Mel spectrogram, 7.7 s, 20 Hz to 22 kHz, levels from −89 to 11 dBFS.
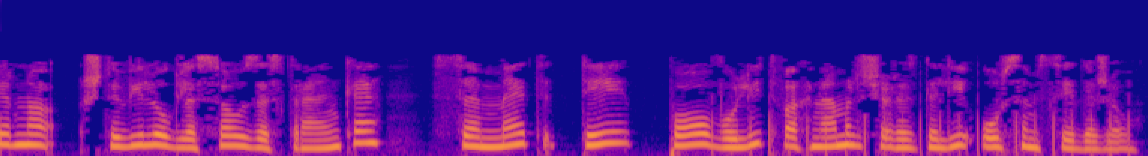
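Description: MP3 compression runs throughout: nothing sounds above 5.9 kHz and the speech turns watery and swirly, which fits a heavily starved encoder at likely around 24 kbps. A train of clicks from 4.75 to 7.53 s brings about twenty regular pops at 7.9 per second, peaking roughly 5 dB over the speech, likely from electrical interference.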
